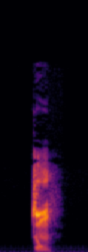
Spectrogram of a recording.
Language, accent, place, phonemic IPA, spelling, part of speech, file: French, France, Lyon, /tɔ̃/, thons, noun, LL-Q150 (fra)-thons.wav
- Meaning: plural of thon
